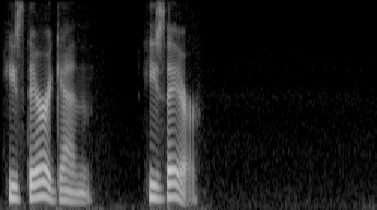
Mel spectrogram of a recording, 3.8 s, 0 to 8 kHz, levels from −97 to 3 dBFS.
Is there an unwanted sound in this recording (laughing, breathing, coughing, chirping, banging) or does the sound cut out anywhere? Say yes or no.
no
